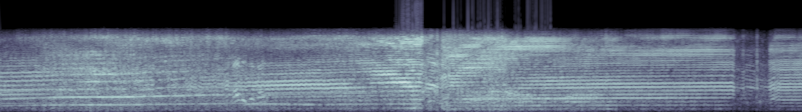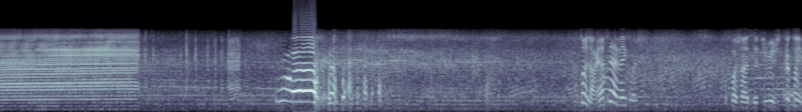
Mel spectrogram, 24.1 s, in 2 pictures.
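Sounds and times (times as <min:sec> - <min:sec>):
car engine revving hard: 0:00.0 - 0:14.2.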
